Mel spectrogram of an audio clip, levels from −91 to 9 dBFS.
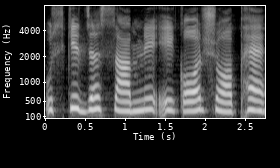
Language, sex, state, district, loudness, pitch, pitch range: Hindi, female, Jharkhand, Ranchi, -14 LUFS, 265 Hz, 250-285 Hz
